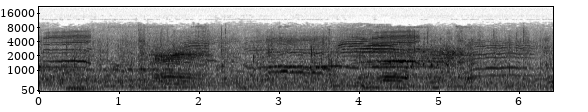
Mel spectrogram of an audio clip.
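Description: A flock of sheep bleating, about five separate wavering bleats, one after another.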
